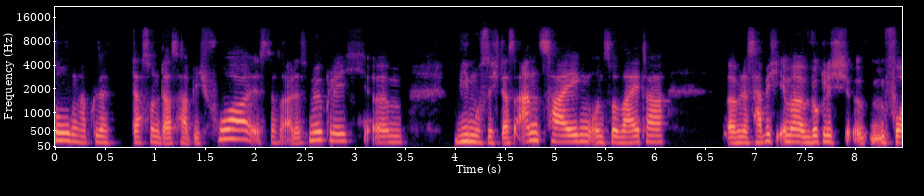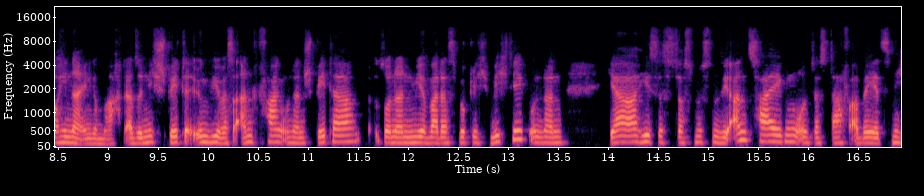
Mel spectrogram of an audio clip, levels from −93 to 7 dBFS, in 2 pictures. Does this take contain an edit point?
no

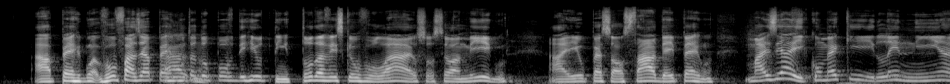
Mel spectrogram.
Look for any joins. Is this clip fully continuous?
yes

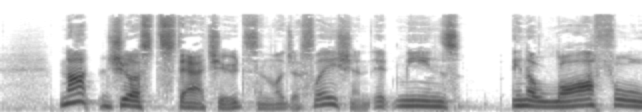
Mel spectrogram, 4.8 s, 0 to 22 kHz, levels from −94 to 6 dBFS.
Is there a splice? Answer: yes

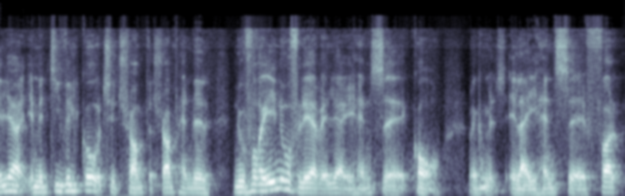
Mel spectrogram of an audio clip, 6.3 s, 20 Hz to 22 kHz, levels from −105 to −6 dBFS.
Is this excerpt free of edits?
no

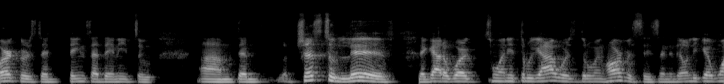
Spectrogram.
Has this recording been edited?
yes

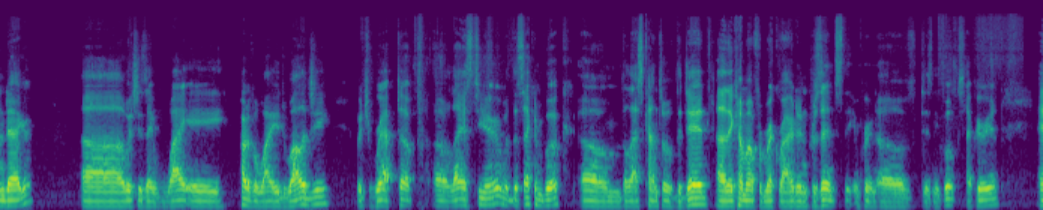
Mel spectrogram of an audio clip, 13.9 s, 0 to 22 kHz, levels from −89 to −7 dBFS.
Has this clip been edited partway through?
yes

